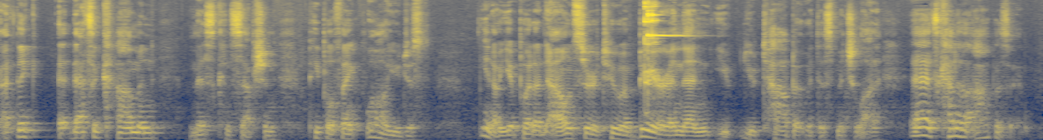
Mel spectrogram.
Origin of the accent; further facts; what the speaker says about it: Wisconsin, United States; we're from Wisconsin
